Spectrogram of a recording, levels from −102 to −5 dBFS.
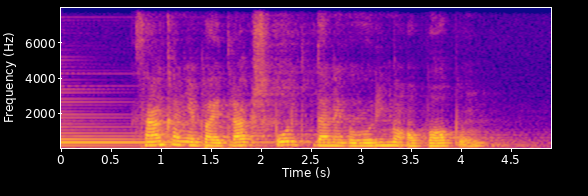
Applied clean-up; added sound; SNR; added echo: none; Acoustic guitar; 12 dB; reverberation time 1.9 s.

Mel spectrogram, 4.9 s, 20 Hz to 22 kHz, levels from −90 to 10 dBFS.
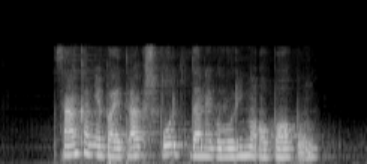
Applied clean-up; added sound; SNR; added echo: neural separator model SepFormer DNS4.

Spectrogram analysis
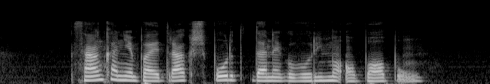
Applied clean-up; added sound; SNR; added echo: none; none; none; none.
